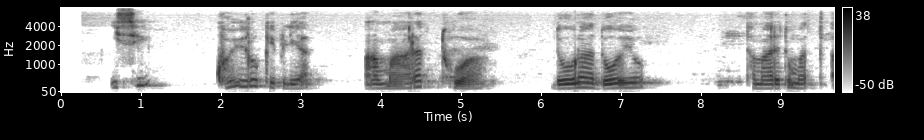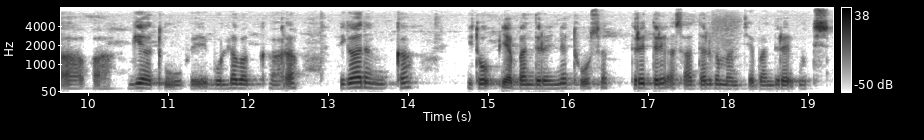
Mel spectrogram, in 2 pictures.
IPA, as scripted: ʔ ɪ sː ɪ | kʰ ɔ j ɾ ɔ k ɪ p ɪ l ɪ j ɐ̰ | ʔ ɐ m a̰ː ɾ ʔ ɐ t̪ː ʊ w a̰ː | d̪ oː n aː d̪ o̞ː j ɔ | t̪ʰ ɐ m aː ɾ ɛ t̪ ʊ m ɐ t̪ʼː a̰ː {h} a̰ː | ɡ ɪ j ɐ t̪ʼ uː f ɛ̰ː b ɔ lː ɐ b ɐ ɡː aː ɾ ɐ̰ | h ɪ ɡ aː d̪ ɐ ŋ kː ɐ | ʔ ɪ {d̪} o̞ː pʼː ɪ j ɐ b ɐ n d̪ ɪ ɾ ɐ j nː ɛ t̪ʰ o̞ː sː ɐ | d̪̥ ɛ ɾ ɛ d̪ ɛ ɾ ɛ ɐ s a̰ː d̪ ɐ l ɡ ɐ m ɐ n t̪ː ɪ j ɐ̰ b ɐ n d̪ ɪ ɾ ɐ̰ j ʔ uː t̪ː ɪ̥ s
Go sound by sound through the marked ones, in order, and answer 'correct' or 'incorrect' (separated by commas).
incorrect, incorrect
